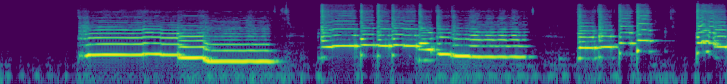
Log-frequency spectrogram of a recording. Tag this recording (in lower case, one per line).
musical instrument
flute
music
